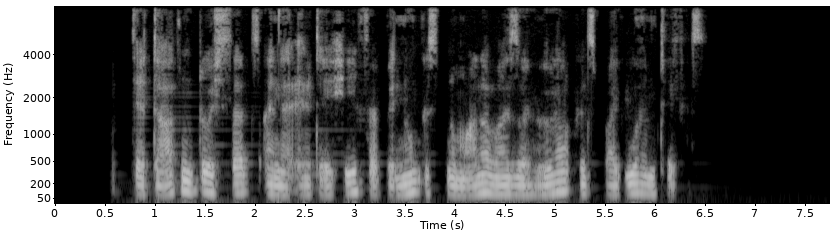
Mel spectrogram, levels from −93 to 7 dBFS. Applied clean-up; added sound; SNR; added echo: neural mask model DeepFilterNet 3.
